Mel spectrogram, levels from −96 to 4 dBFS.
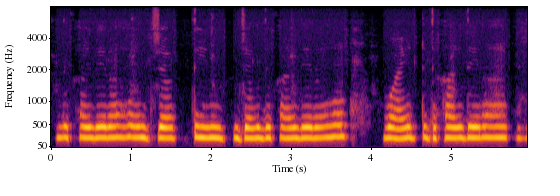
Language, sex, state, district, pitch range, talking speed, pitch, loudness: Hindi, female, Jharkhand, Jamtara, 220-230 Hz, 160 wpm, 225 Hz, -14 LUFS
